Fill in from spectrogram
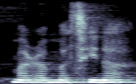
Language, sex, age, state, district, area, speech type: Manipuri, female, 30-45, Manipur, Thoubal, rural, spontaneous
